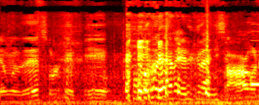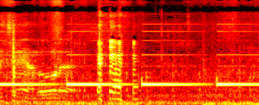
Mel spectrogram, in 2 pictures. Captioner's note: Laughs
